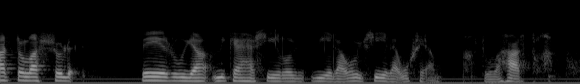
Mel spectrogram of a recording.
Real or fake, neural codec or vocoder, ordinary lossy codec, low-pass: real; none; none; none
